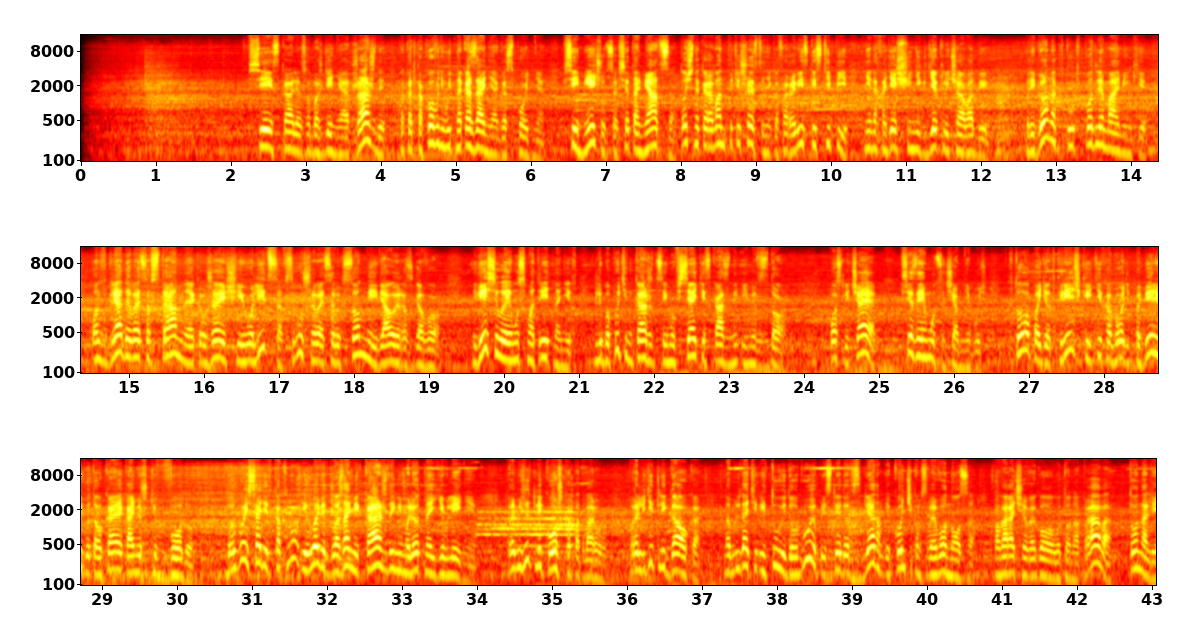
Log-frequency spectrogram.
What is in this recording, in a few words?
Recorder noise; xiaomi buds 6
